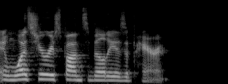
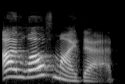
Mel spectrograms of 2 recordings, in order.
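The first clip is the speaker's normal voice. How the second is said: higher, louder, drawn-out declaration of love; emphatic child's protest; 7 semitones higher, 8 dB louder, slower than usual. Acted. Child torn between parents, emphatic insistence. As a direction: insist on it slowly, pitched up.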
